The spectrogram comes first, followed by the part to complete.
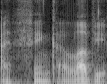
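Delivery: halting, hesitant, very quiet and soft delivery. Retelling how she first said i love you: imitating a hesitant voice. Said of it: "She said it very hesitantly".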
